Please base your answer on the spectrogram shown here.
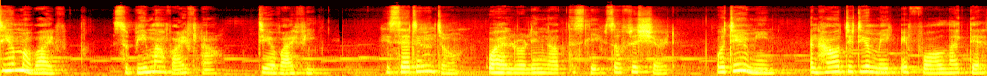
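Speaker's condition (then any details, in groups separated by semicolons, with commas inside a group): No condition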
